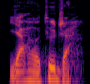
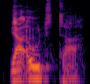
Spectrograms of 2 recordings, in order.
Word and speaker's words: Yautja: I had to look up what they're called and the correct pronunciation. Yeah. I'll go with the Yahotuja. Really? It's Yautja.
